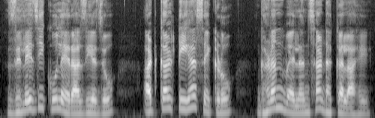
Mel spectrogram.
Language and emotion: Sindhi, neutral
